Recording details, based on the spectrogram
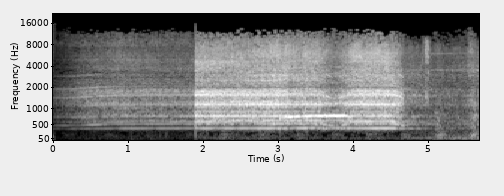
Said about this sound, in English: The sound of the horn pierces the air as the locomotives crawl forward in this East Coast Railway. Look close. The blue cars are pulled by not one but two steam locomotives. The one up front is the CT273, hailed as the queen of the steam locomotives.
